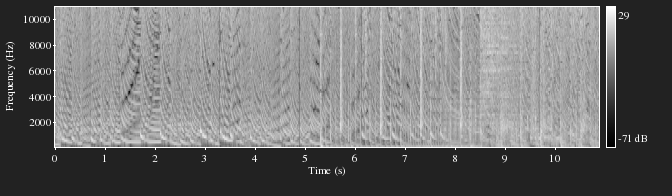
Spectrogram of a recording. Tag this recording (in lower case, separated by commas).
techno, electronic music, video game music, music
